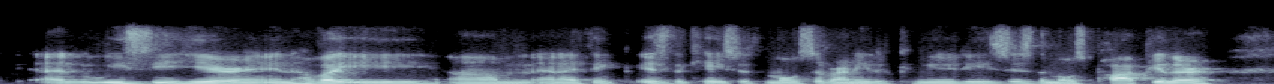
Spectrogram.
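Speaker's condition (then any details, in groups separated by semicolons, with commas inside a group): No condition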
